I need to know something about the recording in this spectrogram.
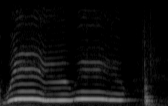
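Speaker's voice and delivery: loud, high wailing siren noise; imitated alarm siren. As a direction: wail like a store alarm. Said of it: "this alarm sounds".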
